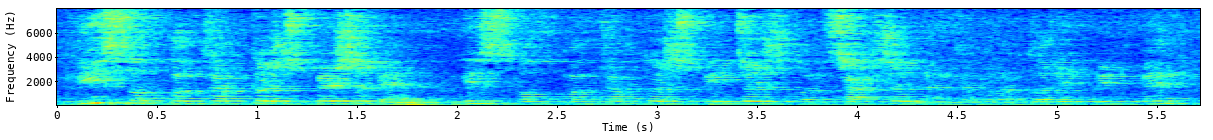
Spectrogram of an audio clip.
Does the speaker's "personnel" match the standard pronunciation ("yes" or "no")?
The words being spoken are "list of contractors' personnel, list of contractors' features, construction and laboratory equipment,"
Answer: no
